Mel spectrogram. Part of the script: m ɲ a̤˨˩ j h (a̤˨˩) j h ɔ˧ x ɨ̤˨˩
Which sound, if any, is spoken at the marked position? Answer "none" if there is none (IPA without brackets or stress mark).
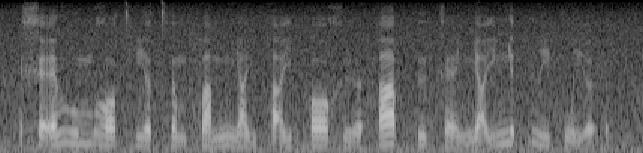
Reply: a̰˧˥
